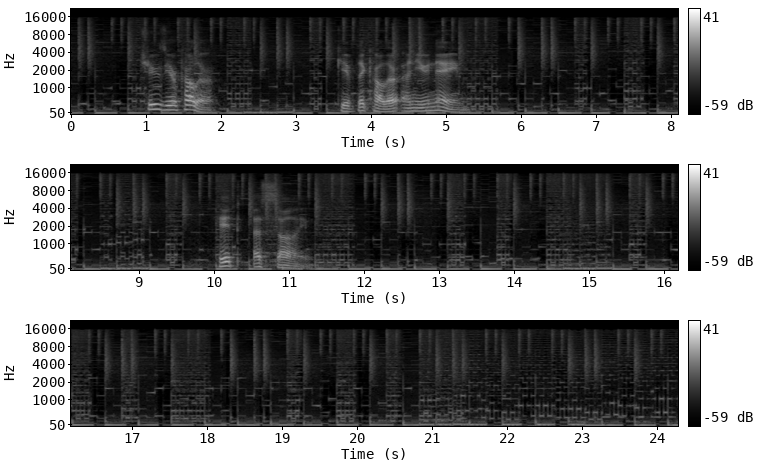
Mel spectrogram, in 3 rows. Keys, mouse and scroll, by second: 6.7 e, 10.2-12.5 drag, 12.5 ctrl+l, 13.6-19.8 drag, 19.8 ctrl+l, 20.5-23.0 drag.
